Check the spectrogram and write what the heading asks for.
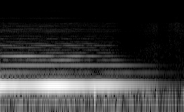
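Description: Double bass playing a bowed harmonic: one sustained, clear high note that fades out near the end.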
